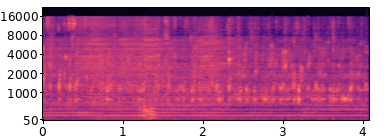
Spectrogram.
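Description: Pod coffee machine dispensing coffee into a glass mug: a steady hum from the machine's pump under the trickling, bubbling sound of the coffee stream filling the mug.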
